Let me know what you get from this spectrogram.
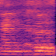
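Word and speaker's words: anchor: हमारे पास एग्जांपल्स है ए ए सीओ इसको एंकर पढ़ते हैं क्या पढ़ते हैं एंकर एंकर नहीं है बल्कि एंकर है एंकर ह ह की आवाज नहीं निकालनी है ठीक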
